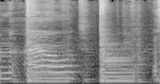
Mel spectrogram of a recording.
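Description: A song: a voice singing two short phrases over strummed acoustic guitar.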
